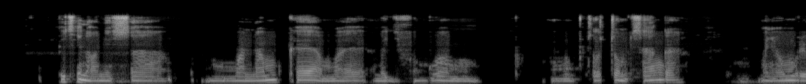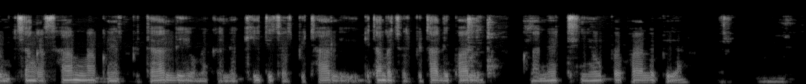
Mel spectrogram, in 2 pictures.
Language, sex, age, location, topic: Swahili, male, 25-35, Kisumu, health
